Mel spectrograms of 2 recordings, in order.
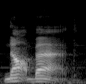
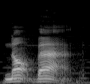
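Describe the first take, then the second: The two takes are said the same way.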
